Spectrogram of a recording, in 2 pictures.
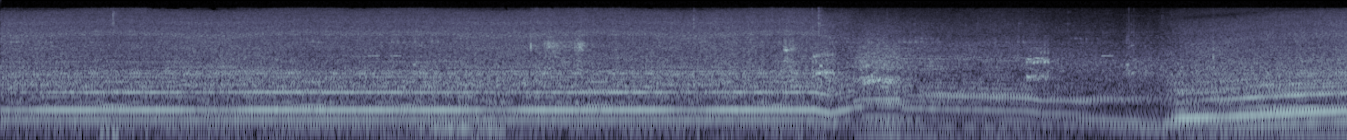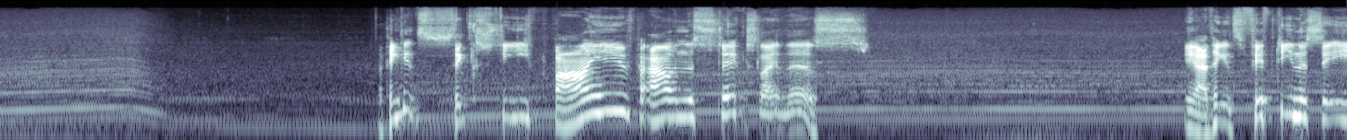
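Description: A car engine hums steadily and rises and falls in pitch as the car speeds up and slows down.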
